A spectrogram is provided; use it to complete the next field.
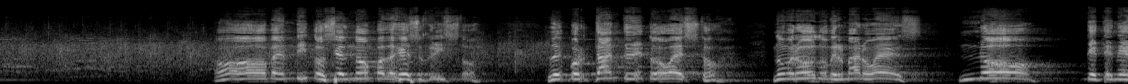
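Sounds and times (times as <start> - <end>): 
audience clapping: 0.0 - 6.6
speech: 2.1 - 4.9, 5.5 - 11.2.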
